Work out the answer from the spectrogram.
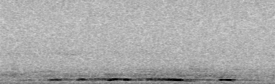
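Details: Spotted dove cooing in the 'giọng thổ' singing style, used to lure wild doves in quickly; faint, low hollow coos in a short broken series, with a longer drawn-out middle note and a final short coo over soft background hiss.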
